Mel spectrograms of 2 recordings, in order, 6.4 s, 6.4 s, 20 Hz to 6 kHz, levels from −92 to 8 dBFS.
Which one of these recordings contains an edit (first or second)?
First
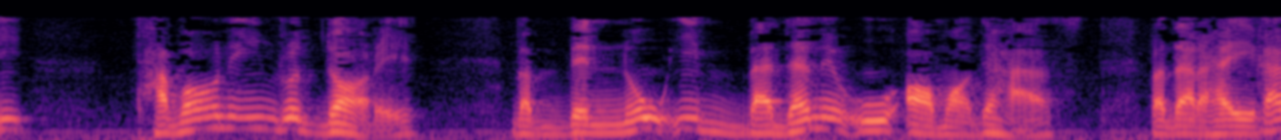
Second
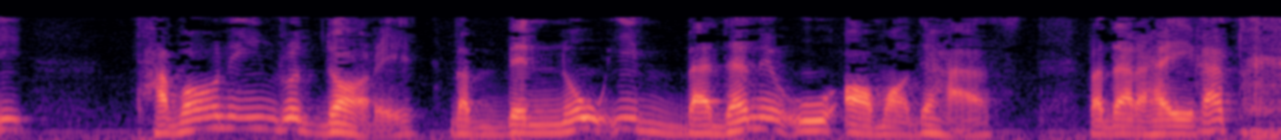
second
